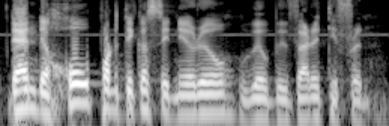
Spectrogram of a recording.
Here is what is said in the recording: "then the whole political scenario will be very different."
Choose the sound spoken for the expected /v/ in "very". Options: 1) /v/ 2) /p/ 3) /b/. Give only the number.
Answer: 1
